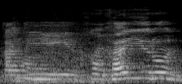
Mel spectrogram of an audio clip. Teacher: الياء الساكنه هي اللي اعطتني ترقيق الراء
